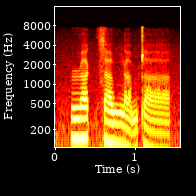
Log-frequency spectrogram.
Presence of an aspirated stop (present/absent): absent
